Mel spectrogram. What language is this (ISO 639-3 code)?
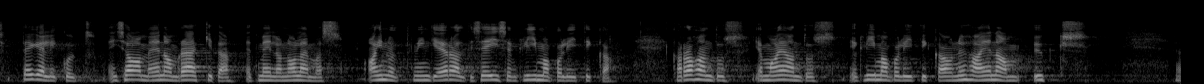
est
